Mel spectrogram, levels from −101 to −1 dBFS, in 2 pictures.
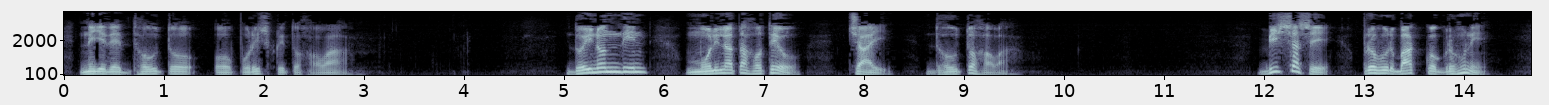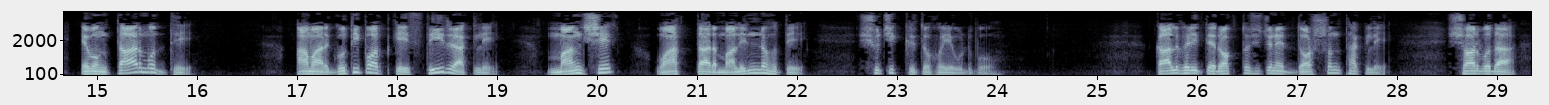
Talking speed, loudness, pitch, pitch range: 70 wpm, -24 LUFS, 110 Hz, 95-140 Hz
